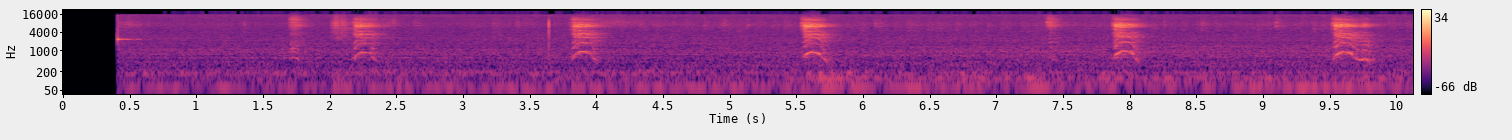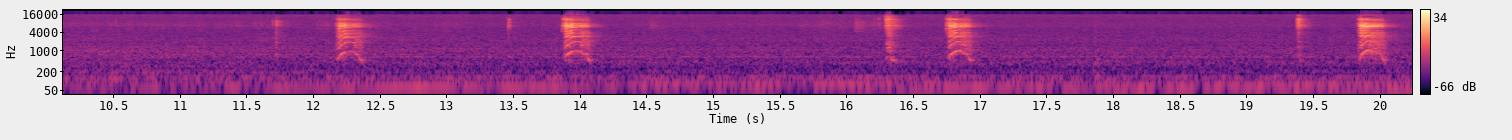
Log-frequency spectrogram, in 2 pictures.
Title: Elvis chinchilla hiccups after mating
